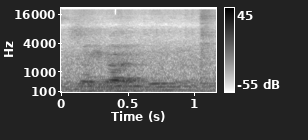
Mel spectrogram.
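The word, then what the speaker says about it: الزكوٰة: And here, zakat. Zakat. So this waw is silent.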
